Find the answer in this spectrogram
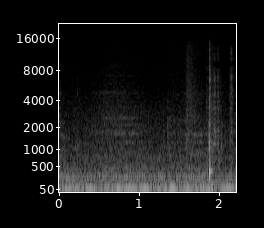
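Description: Low, steady background hum with a single sharp click near the end.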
